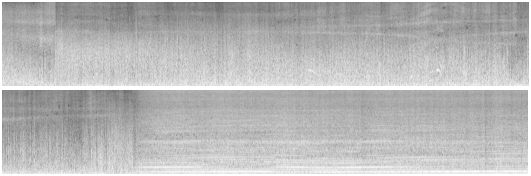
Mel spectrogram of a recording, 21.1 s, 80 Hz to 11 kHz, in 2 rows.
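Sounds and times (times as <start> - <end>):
snowmobile engine running: 0.0 - 21.0
wind on microphone: 0.0 - 21.0.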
